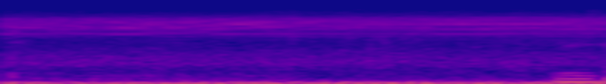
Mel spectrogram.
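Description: Steady, high-pitched chorus of insects, over a low steady rumble.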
